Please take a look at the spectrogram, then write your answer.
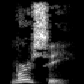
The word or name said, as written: mercy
